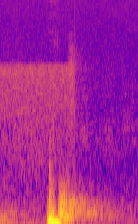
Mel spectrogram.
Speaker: in between the first and second heart sound you hear a noise and that noise has a kind of a diamond shape amplitude to it it's early peaking and this is would be a mild aortic valve stenosis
